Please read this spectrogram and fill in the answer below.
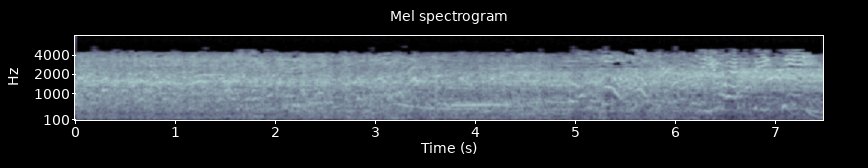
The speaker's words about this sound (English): Yeah, listen to that crowd.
